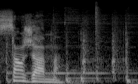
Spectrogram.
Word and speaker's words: Saint-James: Contrairement aux apparences, ce n'est pas un mot anglais. Ça se prononce Saint-James, du nom du petit village normand où se trouve son usine.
